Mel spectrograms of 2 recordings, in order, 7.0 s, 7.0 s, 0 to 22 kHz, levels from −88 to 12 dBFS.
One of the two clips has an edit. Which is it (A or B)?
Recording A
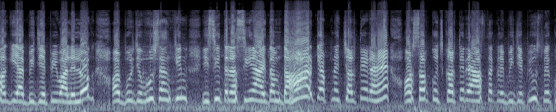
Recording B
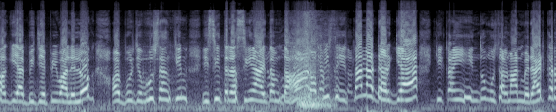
B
